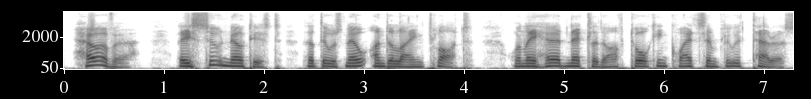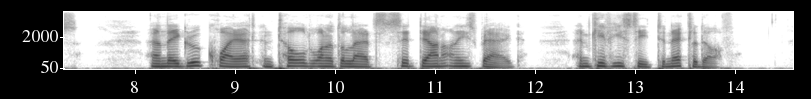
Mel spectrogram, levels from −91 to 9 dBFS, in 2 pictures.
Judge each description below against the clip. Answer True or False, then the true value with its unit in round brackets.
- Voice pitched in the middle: True (150 Hz)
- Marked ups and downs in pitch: False (2.8 semitones)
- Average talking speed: True (170 wpm)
